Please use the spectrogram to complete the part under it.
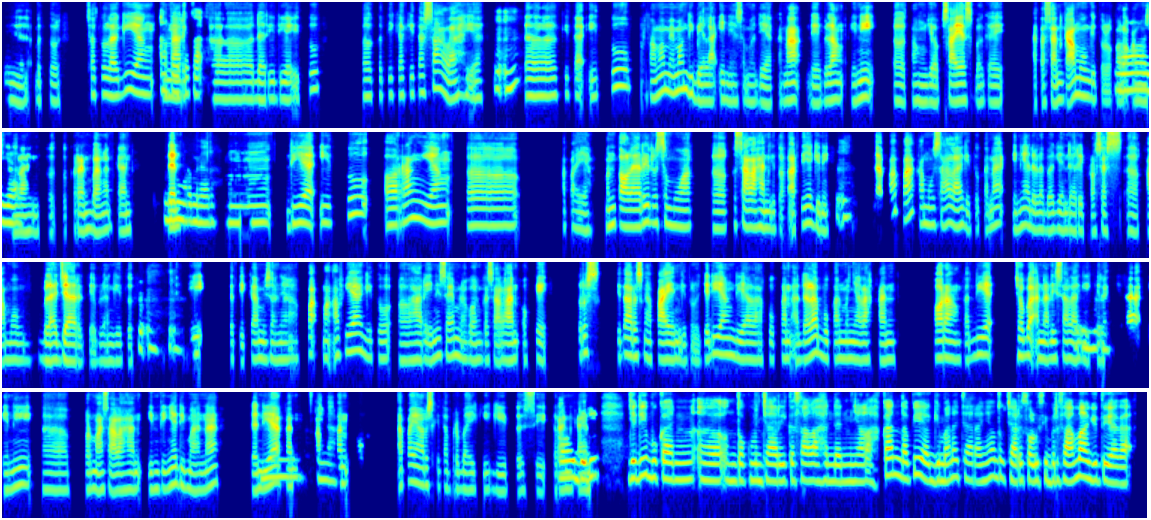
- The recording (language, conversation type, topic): Indonesian, podcast, Cerita tentang bos atau manajer mana yang paling berkesan bagi Anda?
- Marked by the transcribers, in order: other background noise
